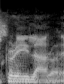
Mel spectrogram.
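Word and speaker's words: Grýla: It is Grilla. It is Grilla. That's Grilla. The only one I know the pronunciation for.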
